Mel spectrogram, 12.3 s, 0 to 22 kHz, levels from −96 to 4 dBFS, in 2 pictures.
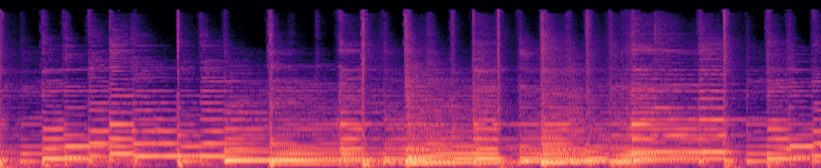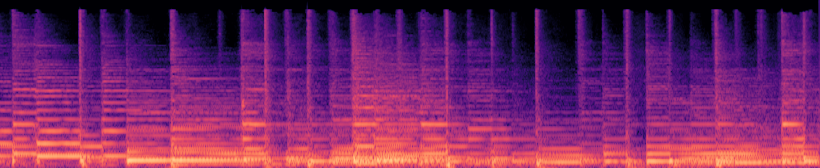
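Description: No technical faults can be heard anywhere in the recording, and the signal holds steady and intact throughout.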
